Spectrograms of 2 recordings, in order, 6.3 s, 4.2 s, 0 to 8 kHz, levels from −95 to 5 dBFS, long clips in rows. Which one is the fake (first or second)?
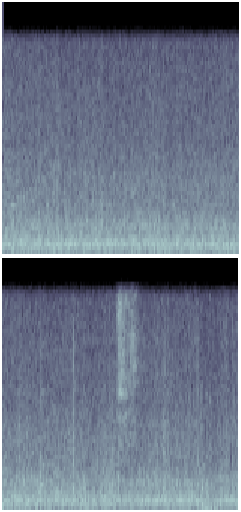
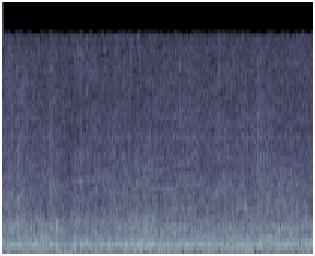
second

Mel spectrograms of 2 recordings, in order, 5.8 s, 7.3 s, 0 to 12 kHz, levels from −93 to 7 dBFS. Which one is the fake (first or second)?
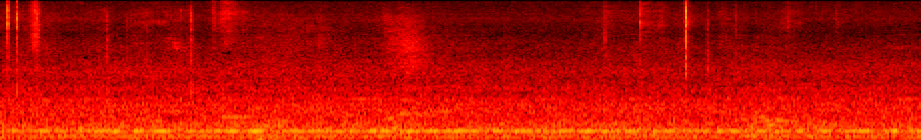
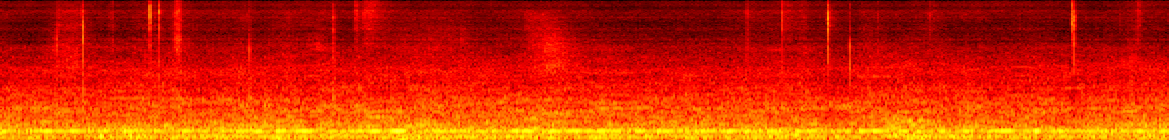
second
